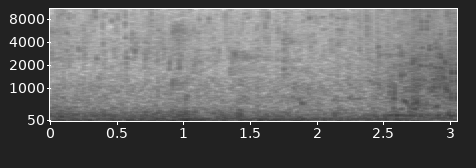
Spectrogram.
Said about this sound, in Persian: روی ورودی تونل از اونجا آب بیرون میاد.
